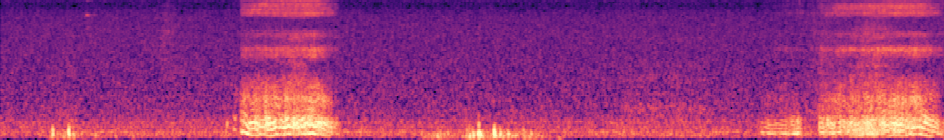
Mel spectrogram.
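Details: Miniature pinscher snoring: two harsh, rattling snores about six seconds apart in a quiet room, with a few soft snorts between them.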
